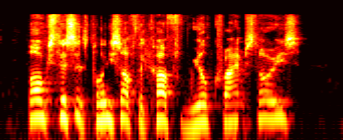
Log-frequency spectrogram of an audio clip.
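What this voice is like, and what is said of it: Usual voice. Nothing is said of it.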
